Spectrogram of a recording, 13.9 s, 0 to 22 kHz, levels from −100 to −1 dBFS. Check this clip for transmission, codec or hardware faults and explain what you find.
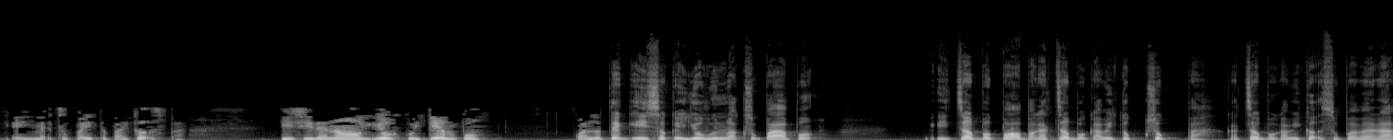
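One fault is present, at the start of the speech. Adaptive stream starting at a low bitrate, 0 to 6.0 s: the player began on a low-quality version to start quickly, then stepped up after measuring the connection. Nothing sounds above 5 kHz and artefacts are stronger, fitting roughly 16 kbit/s MP3. At 6.0 s quality jumps, without a gap, to something fitting 128 kbit/s.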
